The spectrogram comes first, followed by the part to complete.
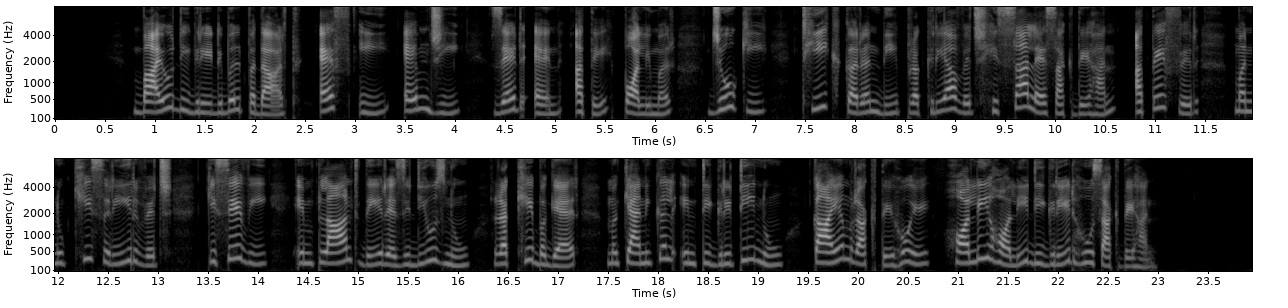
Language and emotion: Punjabi, neutral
